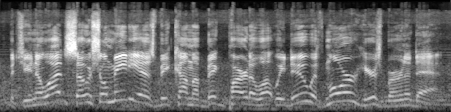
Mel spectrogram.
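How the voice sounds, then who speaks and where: A man's voice: sits high, sing-song, a little fast, noisy background. A man working as lead motorsport commentator, calling live races in an upbeat, polished broadcast delivery. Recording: music behind the voice.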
